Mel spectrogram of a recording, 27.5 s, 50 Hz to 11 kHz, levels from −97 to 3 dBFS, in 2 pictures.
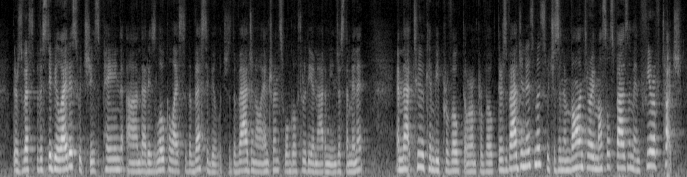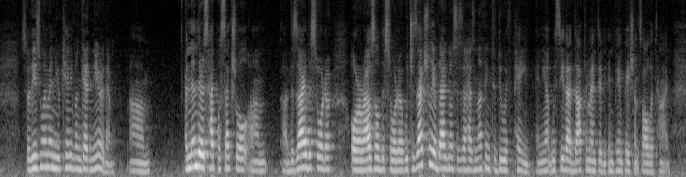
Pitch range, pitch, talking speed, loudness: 165-210 Hz, 185 Hz, 200 wpm, -24 LUFS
